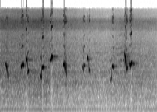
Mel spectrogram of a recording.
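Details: Sooty-headed bulbul in lively song, recorded close up: short, clear whistled notes, often in pairs, bouncing up and down across three seconds over a faint steady low hum.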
